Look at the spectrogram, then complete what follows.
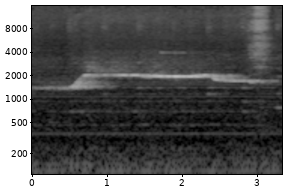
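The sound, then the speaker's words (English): A dragon whistle sound effect: one sustained, clear whistle tone that slides up, holds steady for a couple of seconds, then dips slightly before cutting off, over a low background rumble. “Load the dragon whistle.”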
